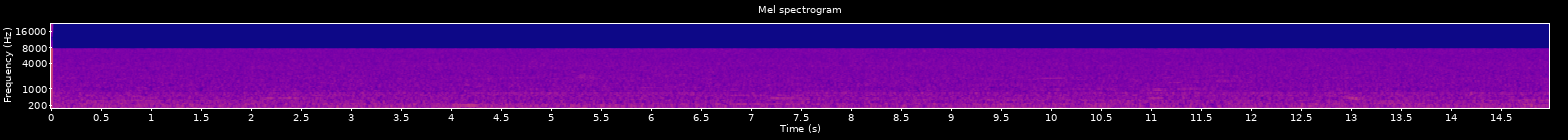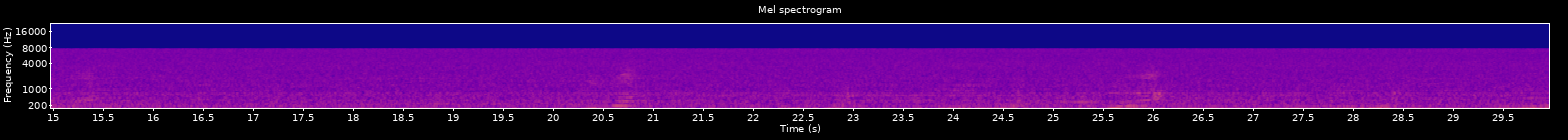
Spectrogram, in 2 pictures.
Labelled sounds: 9.9	10.2	humpback whale, 1.9 to 2.0 kHz

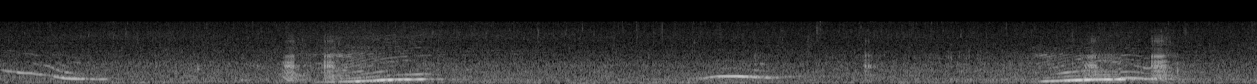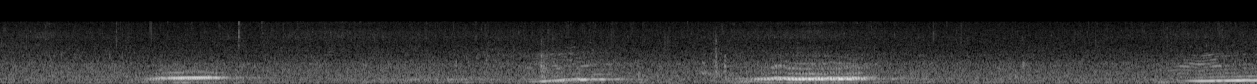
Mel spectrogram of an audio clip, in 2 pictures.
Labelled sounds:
3.2	4.1	humpback whale, 1.1 to 1.7 kHz
20.3	20.6	humpback whale, 0.78 to 0.94 kHz
24.6	24.8	humpback whale, 1.4 to 1.7 kHz

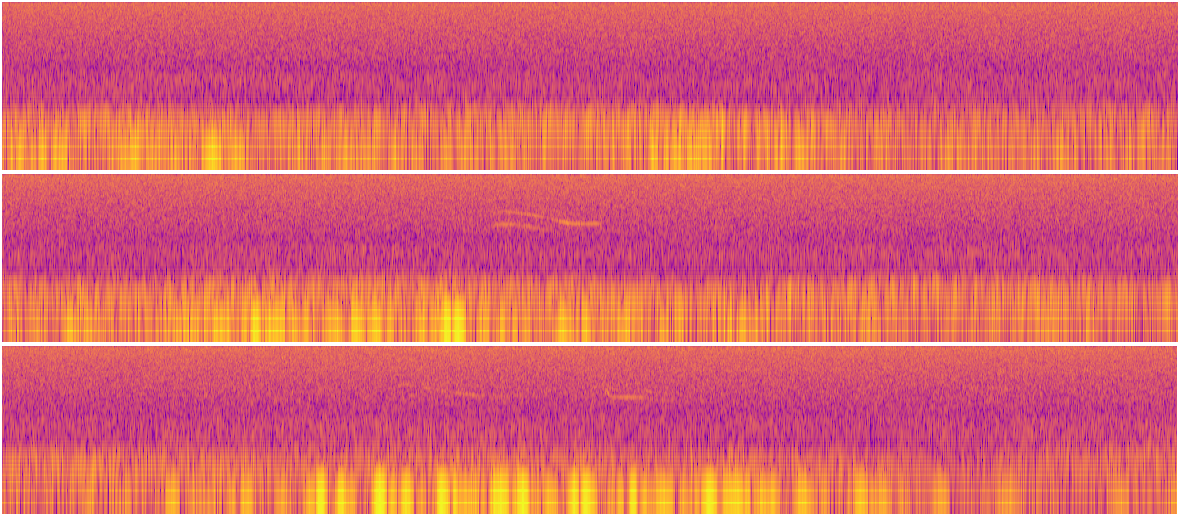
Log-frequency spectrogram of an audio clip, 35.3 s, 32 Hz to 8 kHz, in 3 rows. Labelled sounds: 16.7	17.8	killer whale, Bigg's (transient), 1.2 to 2.3 kHz
28.0	28.4	killer whale, Bigg's (transient), 1.5 to 1.7 kHz
29.5	30.0	killer whale, Bigg's (transient), 1.4 to 2.0 kHz

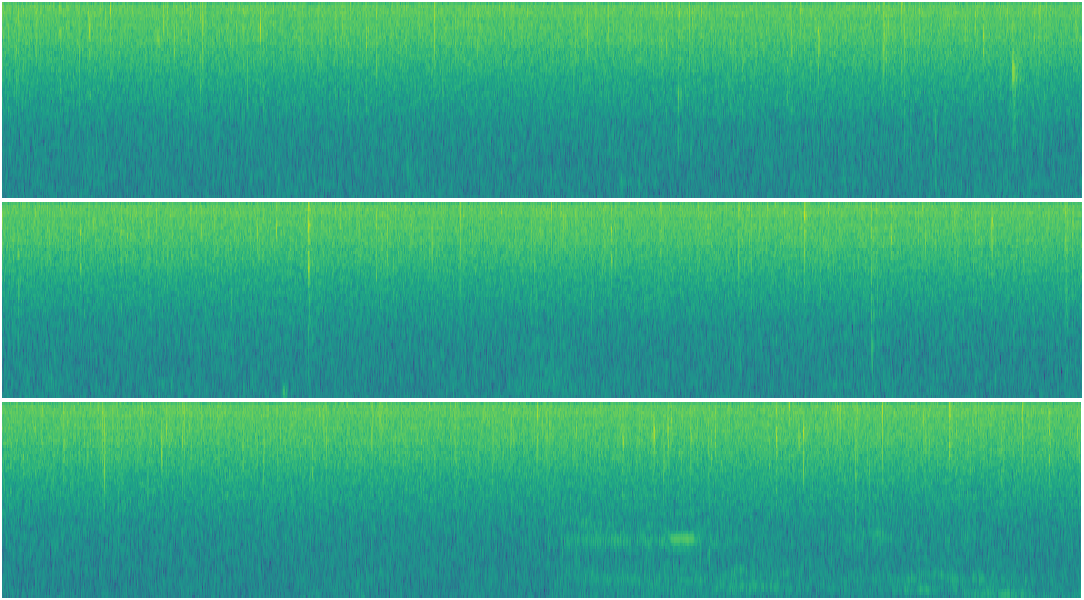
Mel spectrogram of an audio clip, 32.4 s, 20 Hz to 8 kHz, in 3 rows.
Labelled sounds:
28.3	28.6	humpback whale, 0.88 to 1.0 kHz

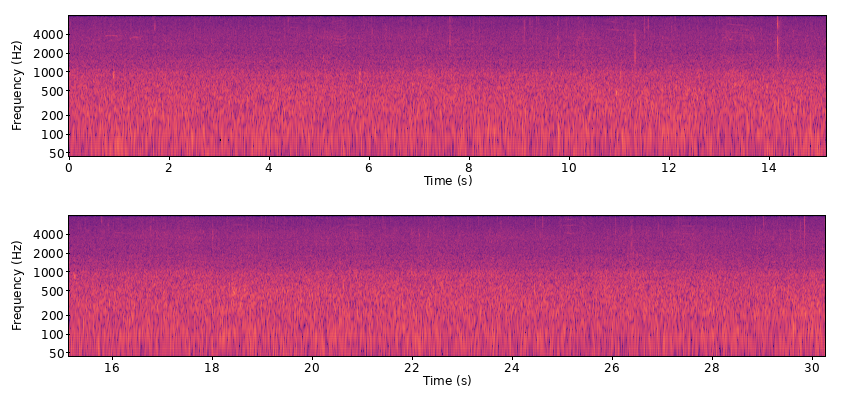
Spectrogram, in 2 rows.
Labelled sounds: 0.7	1.0	Pacific white-sided dolphin, 3.7 to 3.9 kHz
5.3	5.6	Pacific white-sided dolphin, 3.3 to 3.5 kHz
10.8	11.2	Pacific white-sided dolphin, 4.6 to 4.9 kHz
13.2	13.6	Pacific white-sided dolphin, 5.5 to 7.3 kHz
20.7	21.0	Pacific white-sided dolphin, 5.5 to 5.7 kHz
25.0	25.4	Pacific white-sided dolphin, 5.5 to 7.1 kHz
27.4	27.6	Pacific white-sided dolphin, 5.3 to 5.6 kHz

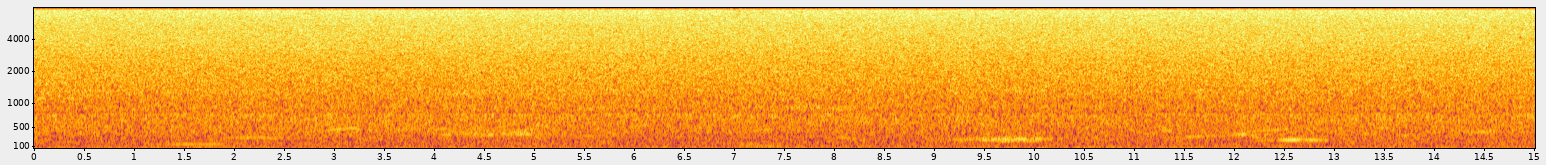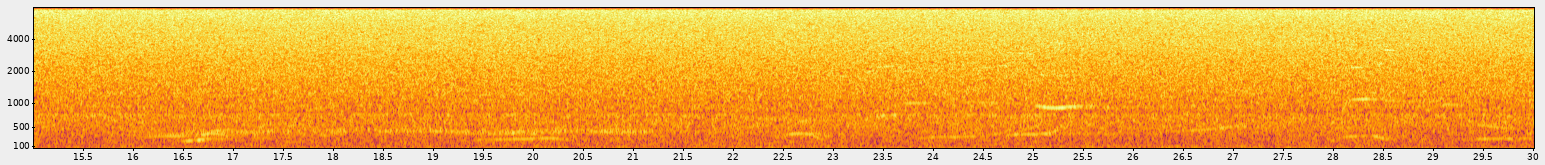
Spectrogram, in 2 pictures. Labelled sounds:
25.0	25.5	humpback whale, 0.83 to 0.99 kHz

